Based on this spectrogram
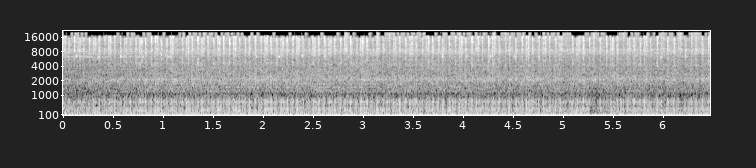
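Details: Plymouth Cuda V8 idling with a loose, uneven low rumble and faint puffing tick from an exhaust leak that makes it run worse; a repair attempt failed and the leak remains.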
